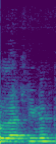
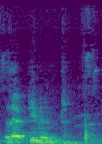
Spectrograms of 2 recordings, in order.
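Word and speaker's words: lieutenant: ऐसे Lord लेफ्टिनेंट, इसको लेफ्टिनेंट पढ़ते हैं, क्या है, लेफ्टिनेंट। आप लोग कुछ और मत पढ़ लीजिएगा।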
